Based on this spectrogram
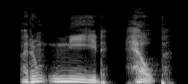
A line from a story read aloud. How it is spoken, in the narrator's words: snapped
